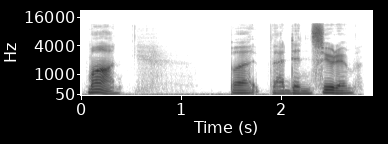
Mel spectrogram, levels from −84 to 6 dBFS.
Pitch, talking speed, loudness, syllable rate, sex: 115 Hz, 145 wpm, -21 LUFS, 4.3 syllables/s, male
